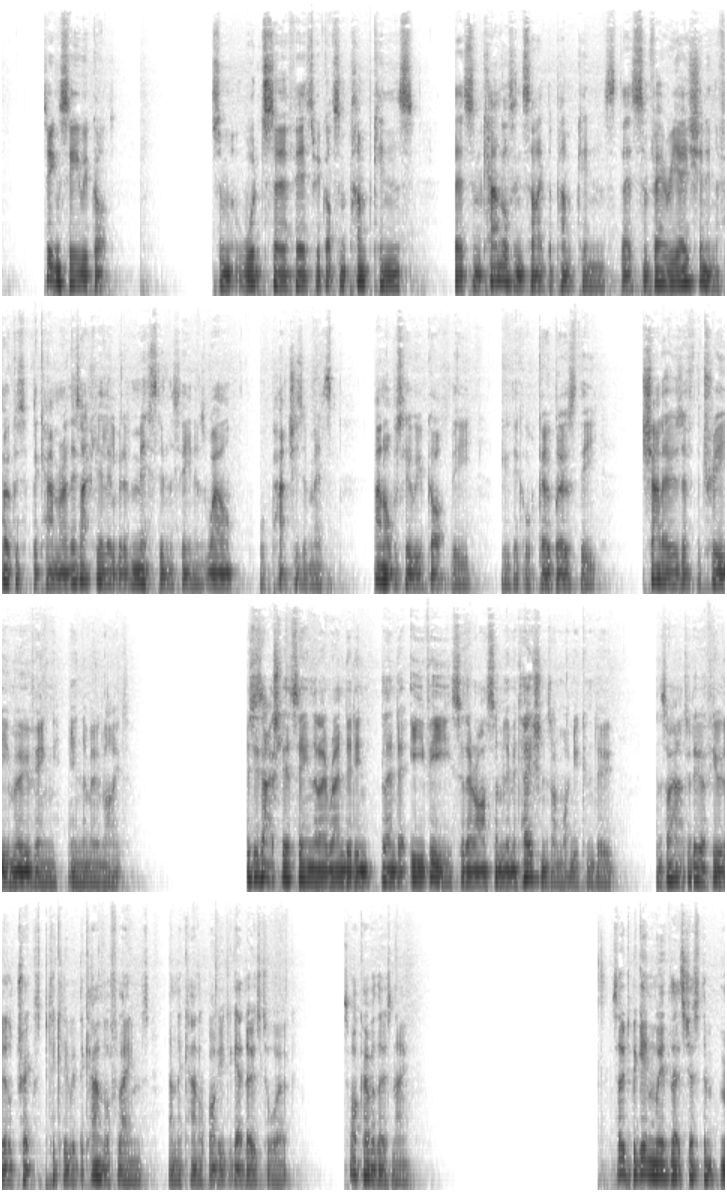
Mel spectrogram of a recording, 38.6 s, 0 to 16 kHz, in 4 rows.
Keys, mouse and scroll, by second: 36.8 click.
